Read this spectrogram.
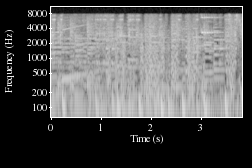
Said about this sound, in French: La bande-son n'est pas en reste, avec des voix digitalisées, des musiques de qualité collant bien à l'action. Et même les explosions stéréophoniques sont de grande qualité.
